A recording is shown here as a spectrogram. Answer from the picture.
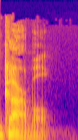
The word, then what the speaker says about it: caramel: And how many syllables in caramel?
